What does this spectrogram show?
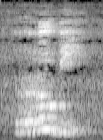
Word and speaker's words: rubí: yo tengo la palabra rubí. Vamos a dejarla sin acento, vamos a analizarla. Separo en sílabas, rubí. Por el sonido, yo observo que esta palabra tiene la última sílaba más fuerte.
